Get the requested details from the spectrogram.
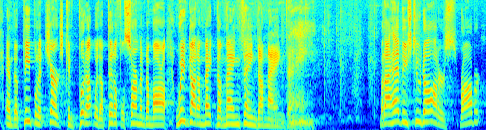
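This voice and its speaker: A pastor preaching a sermon, telling a story with swings from loud bursts to hushed low lines. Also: male voice, big-room sound.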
